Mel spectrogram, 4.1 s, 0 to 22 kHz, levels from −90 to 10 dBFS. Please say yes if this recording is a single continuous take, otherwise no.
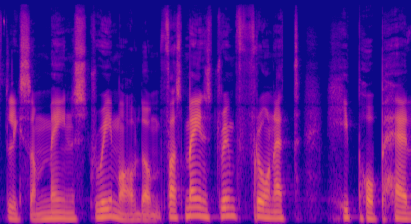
yes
